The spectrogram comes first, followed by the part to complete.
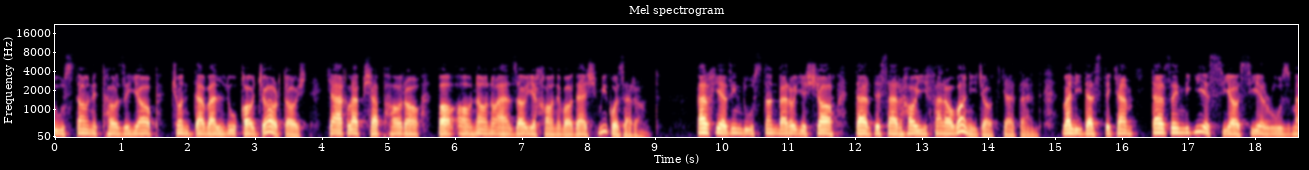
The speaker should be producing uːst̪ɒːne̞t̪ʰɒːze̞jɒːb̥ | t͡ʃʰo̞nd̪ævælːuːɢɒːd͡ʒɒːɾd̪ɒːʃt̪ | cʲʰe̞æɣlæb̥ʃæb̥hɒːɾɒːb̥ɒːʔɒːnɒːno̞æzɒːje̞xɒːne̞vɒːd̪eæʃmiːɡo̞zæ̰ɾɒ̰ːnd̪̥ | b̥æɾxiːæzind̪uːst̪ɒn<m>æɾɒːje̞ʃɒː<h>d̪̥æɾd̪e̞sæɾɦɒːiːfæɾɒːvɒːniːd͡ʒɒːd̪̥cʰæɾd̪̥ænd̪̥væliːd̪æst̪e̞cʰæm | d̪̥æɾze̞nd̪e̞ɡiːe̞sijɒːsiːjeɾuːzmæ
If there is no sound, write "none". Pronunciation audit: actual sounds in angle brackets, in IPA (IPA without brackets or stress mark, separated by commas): b, h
